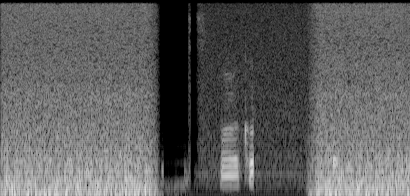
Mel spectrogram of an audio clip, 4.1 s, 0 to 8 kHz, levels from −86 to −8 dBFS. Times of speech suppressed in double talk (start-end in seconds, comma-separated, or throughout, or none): 0.64-2.00, 3.43-3.51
